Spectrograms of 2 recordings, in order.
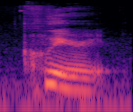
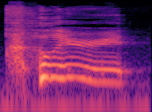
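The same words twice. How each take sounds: First: Said in the usual way. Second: "Clear it" shouted, higher and louder; forceful command. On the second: Shown as a demonstration. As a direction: bark "Clear it" out to banish it. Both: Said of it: "I just want you to just".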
